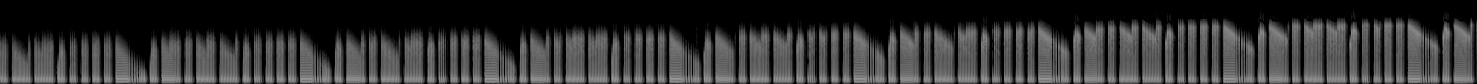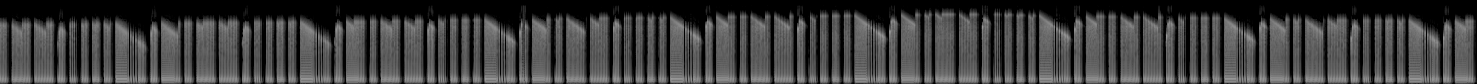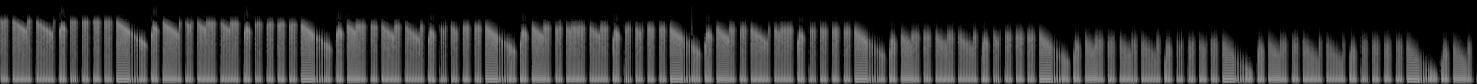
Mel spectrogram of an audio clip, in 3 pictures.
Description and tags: TB303 Made with Acid machine 130BPM
techno, loop, acid, house, tb303, tb303squarewave, retro, 303, squarewave, bassline, synth, electronic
